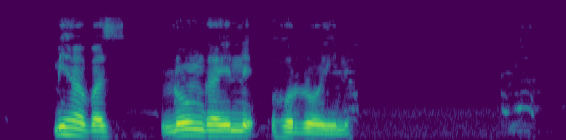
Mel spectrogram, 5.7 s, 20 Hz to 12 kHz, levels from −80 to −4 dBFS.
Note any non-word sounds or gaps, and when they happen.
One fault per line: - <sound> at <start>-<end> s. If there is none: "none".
none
